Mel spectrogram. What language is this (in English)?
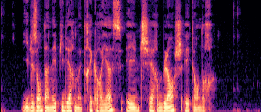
French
